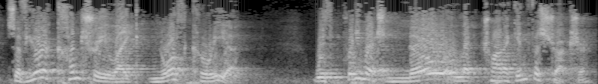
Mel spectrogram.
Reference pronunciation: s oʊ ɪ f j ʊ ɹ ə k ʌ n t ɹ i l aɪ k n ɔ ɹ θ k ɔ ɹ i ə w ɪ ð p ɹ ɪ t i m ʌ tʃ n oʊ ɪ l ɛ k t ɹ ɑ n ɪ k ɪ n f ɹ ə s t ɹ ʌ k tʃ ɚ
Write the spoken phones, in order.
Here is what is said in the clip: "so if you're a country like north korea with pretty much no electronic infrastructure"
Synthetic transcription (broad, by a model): s oʊ ɪ f j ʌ ɹ ə k ʌ n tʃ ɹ i l aɪ k n ɔ ɹ θ k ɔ ɹ i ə w ɪ ð p ɹ ɪ t i m ʌ tʃ n oʊ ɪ l ɛ k t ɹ ɑ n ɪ k ɪ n f ɹ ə s t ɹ ʌ k tʃ ɚ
